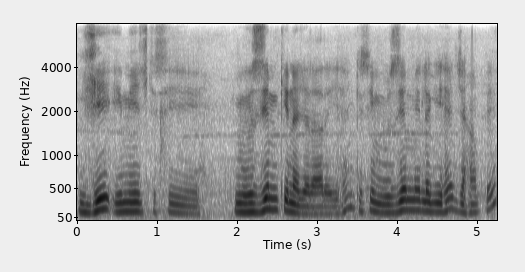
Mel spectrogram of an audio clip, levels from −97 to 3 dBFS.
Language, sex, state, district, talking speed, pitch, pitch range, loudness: Hindi, male, Himachal Pradesh, Shimla, 170 wpm, 135 Hz, 125-155 Hz, -17 LUFS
